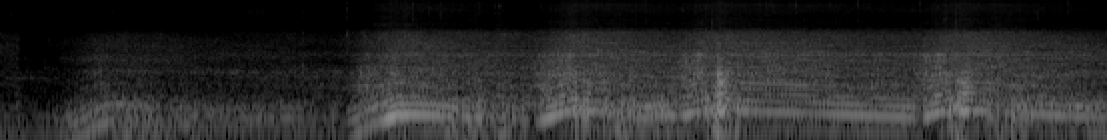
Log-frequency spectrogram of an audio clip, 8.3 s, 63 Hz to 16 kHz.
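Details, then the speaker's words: 2025 Ram 1500 RHO, warmed-up Hurricane twin-turbo inline-6 in Sport mode, parked: several quick rev blips rise and fall cleanly, smooth even six-cylinder note, no rattle or hesitation; very European, BMW M3-like sound. "Yeah, I mean, it makes a good noise. Does it sound like a Ram truck? I don't think so, but it's, like I said, it's very European sounding, like a new BMW M3."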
